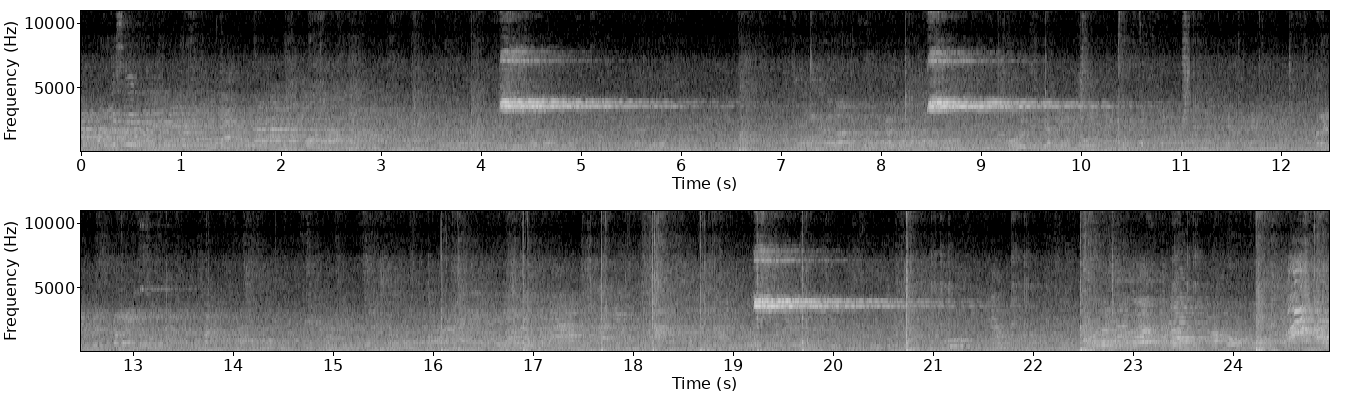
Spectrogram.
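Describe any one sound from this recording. Young women shout and call out to each other.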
